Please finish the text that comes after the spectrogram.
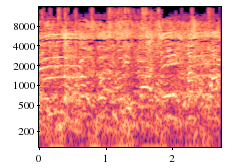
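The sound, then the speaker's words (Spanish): Desperate screams and cries from many people trapped after a restaurant building collapsed at the Medusa Beach Club in the Arenal area of Palma de Mallorca blend into a loud, continuous crowd babble, voices overlapping without pause for the whole stretch. “Así sonaban los segundos posteriores al accidente, gritos de dolor y de desesperación de las personas atrapadas.”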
